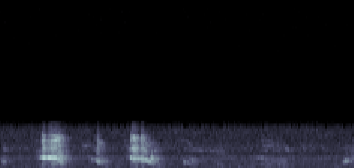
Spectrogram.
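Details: Spliff, a pet dog, giving short whimpering yips with bright rising-falling tones while howling along to ELO's Telephone Line, four brief bursts about a second apart in a quiet small room.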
